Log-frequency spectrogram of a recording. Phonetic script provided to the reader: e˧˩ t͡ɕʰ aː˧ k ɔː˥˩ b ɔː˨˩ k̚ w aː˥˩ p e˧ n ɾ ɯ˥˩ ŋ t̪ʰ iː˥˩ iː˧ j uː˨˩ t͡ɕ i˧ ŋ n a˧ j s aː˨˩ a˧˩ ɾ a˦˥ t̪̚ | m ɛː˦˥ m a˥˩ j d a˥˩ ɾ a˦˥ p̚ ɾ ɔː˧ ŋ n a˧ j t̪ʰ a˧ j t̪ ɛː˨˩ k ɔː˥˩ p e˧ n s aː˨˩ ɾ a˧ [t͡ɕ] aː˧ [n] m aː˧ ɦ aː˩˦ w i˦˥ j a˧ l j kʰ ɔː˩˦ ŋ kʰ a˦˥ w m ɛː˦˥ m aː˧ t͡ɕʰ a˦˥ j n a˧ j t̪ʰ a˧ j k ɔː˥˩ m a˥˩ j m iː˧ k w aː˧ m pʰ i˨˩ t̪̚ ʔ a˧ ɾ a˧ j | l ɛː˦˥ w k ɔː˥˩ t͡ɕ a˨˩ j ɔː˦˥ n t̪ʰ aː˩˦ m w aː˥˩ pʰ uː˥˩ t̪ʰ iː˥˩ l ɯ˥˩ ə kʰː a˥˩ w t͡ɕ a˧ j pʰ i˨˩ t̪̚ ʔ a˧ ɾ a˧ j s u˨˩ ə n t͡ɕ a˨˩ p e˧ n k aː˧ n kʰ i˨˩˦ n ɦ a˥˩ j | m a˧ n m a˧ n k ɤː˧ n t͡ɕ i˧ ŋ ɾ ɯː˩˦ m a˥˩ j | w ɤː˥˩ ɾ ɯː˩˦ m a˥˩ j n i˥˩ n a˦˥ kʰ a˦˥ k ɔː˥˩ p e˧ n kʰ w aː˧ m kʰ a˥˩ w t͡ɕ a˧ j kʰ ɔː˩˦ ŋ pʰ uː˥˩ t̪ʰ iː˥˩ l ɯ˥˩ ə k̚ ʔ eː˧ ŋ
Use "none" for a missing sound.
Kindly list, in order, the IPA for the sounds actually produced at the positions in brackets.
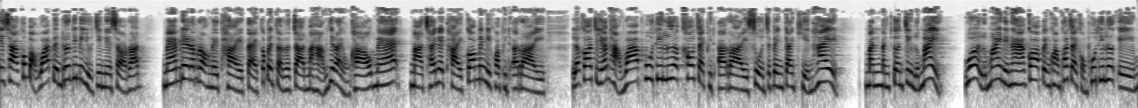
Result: t͡ɕ, n

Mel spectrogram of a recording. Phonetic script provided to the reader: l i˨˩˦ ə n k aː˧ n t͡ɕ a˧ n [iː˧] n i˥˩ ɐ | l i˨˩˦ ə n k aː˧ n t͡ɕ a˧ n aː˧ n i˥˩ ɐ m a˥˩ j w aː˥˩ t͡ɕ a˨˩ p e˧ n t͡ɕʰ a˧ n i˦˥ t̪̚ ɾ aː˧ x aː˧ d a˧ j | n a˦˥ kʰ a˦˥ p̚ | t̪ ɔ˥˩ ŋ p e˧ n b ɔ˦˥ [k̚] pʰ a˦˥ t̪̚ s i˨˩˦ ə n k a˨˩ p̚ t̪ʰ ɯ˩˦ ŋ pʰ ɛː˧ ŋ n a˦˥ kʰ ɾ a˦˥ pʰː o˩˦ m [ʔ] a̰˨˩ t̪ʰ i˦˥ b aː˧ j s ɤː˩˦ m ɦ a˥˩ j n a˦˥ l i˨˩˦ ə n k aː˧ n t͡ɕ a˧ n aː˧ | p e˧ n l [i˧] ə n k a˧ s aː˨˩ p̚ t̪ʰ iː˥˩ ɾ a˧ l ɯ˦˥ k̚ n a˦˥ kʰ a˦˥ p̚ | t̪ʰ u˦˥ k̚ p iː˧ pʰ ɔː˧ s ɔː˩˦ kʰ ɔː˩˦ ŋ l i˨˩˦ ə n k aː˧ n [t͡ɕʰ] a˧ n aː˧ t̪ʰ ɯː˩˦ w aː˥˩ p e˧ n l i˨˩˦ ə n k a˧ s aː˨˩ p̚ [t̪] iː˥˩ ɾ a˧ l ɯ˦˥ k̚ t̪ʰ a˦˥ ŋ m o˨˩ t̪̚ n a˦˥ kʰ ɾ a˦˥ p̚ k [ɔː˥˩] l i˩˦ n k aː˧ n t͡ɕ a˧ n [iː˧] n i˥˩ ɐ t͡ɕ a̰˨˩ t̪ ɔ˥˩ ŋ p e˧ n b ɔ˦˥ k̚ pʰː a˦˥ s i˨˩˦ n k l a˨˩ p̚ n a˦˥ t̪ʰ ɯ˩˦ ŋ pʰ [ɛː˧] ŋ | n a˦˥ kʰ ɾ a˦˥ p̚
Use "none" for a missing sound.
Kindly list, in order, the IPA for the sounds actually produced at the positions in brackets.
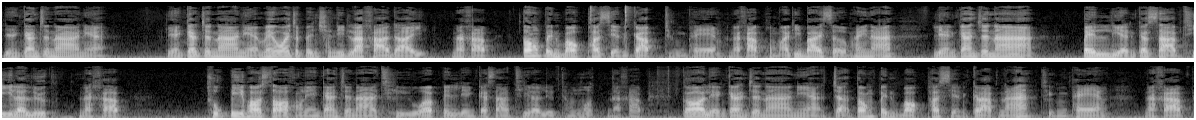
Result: aː˧, k̚, ʔ, i˩˦, t͡ɕ, t̪ʰ, ɔː˥˩, aː˧, ɛː˧

